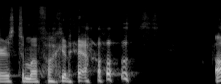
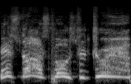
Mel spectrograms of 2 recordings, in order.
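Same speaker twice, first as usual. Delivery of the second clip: very high, indignant, freaked-out ranting outburst. Retelling how plumbers on Twitter reacted: imitating a freaked-out plumber. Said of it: "plumbers on my Twitter freaking the fuck out".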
